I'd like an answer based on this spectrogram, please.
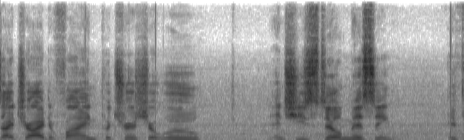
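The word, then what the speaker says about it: Woo: Patricia Wu. It's spelled W-O-O. Patricia W-O-O. Wu.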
